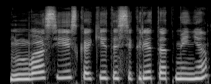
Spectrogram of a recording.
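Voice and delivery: high, teasingly sceptical question; хмыкая. A narrator's reading. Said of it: "хмыкнула его молодая супруга". (высоким голосом, с недоверчивой усмешкой)

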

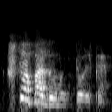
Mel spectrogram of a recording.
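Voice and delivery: cook sharply querying "подумать только"; challenging re-ask. A narrator's reading. Suspicious cook asks the lodger to explain, challenging him. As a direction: throw the words back, "Что" hit hard. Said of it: "переспросила она".

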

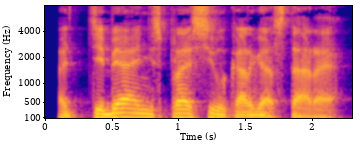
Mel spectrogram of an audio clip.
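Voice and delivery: plain reading voice

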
